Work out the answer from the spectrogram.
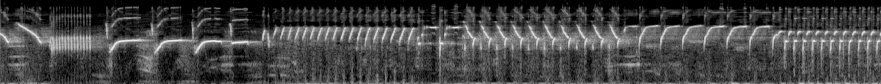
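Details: Canary singing in the morning, played so silent or young canaries start singing: opening looped whistles, then a chain of fast tours of repeated high upslurred notes shifting pitch every second or two.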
